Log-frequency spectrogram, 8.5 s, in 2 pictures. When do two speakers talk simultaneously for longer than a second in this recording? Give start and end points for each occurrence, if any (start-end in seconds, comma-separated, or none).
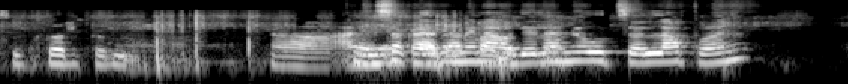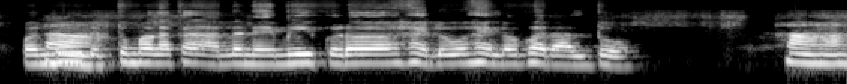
1.8-3.0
